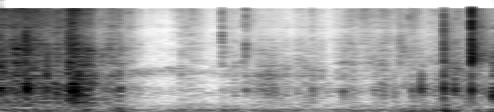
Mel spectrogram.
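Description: Paper sleeve around a potted African violet crinkling and rustling as it is handled and eased off, loudest in the first half-second, then a few faint rustles.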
